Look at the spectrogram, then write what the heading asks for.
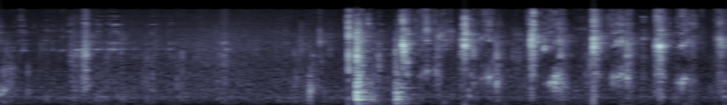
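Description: Close-miked chewing of spicy chicken: a quick run of smacks and clicks starting about two seconds in.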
